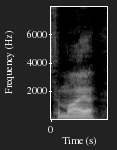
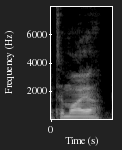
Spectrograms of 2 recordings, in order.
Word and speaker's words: Tamiya: I know it's pronounced several different ways, but I believe it's Tamiya.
